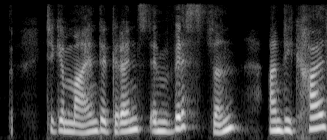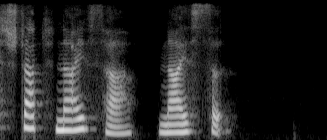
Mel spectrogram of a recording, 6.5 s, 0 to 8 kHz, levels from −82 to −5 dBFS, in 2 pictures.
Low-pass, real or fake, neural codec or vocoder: 7.2 kHz; fake; codec, 16 kHz in and 24 kHz out, 0.6 kbps, FocalCodec, streaming, 4096 codes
